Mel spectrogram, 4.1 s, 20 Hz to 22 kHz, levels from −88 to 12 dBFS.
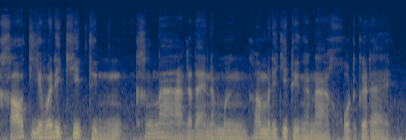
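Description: From start to finish the speech carries generation loss. Nothing sounds above 17 kHz. The tone is swirly, smeared and hollow, and consonant attacks blur. This likely comes from repeated AAC-style encoding, around five passes at what suggests 96 kbit/s, each adding fresh quantisation noise.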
